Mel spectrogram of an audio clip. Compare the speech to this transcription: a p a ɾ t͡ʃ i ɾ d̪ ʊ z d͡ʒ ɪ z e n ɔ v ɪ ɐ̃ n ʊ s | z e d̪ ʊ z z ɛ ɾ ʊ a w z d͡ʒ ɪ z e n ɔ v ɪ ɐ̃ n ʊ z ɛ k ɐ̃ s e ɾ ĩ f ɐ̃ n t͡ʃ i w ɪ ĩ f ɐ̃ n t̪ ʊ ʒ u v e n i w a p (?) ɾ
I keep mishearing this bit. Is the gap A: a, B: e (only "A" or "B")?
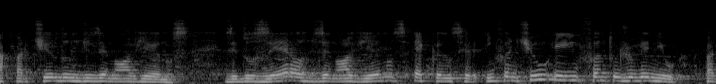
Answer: A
